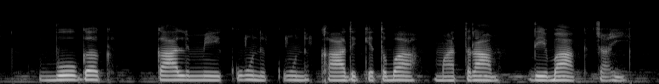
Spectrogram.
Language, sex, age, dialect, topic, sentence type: Maithili, female, 31-35, Angika, agriculture, question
